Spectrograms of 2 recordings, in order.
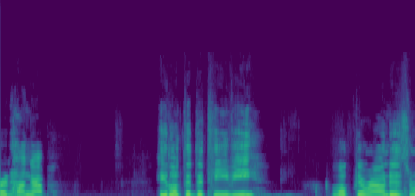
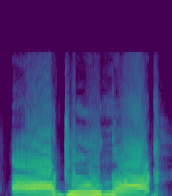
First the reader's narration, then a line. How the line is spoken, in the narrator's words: yelled Keith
